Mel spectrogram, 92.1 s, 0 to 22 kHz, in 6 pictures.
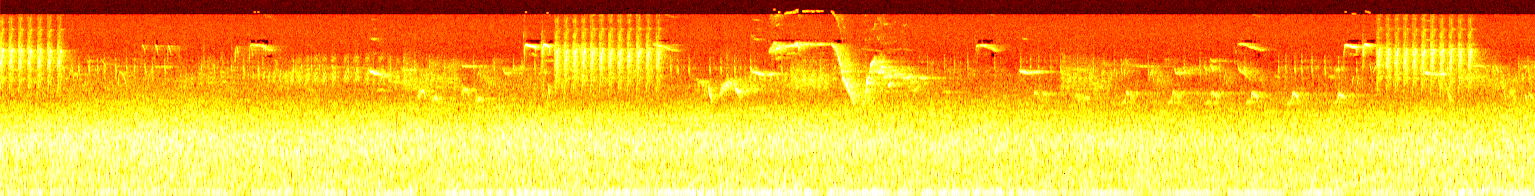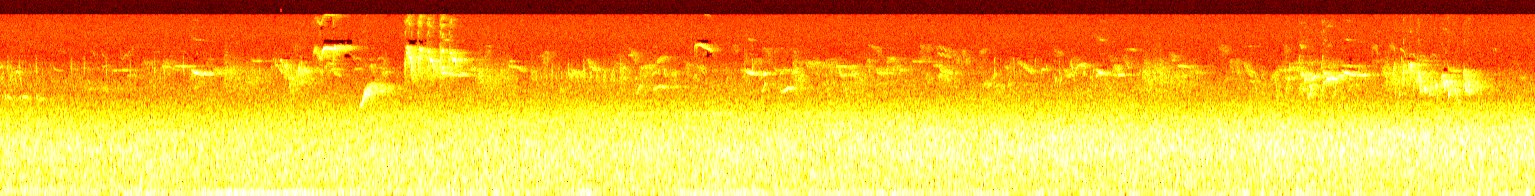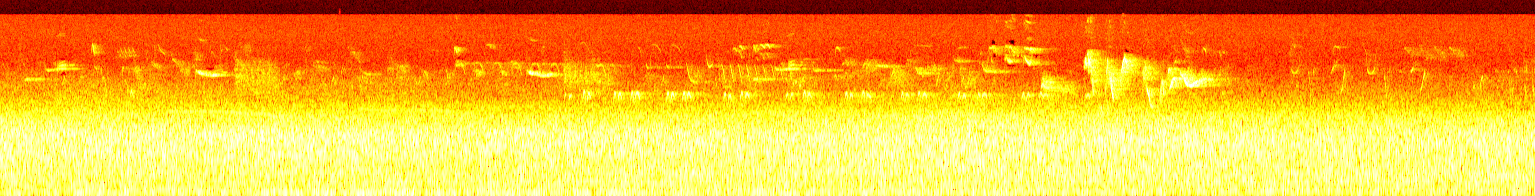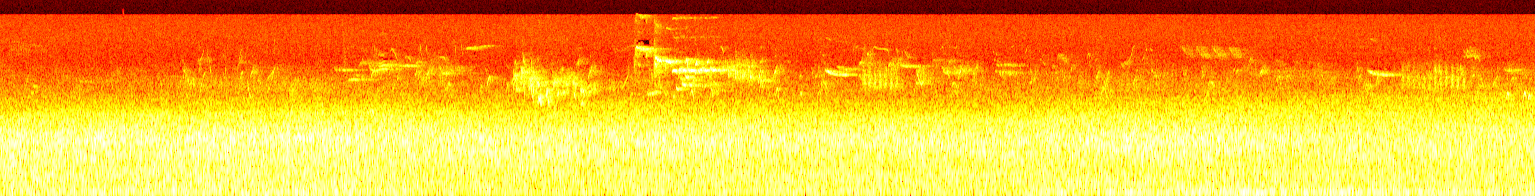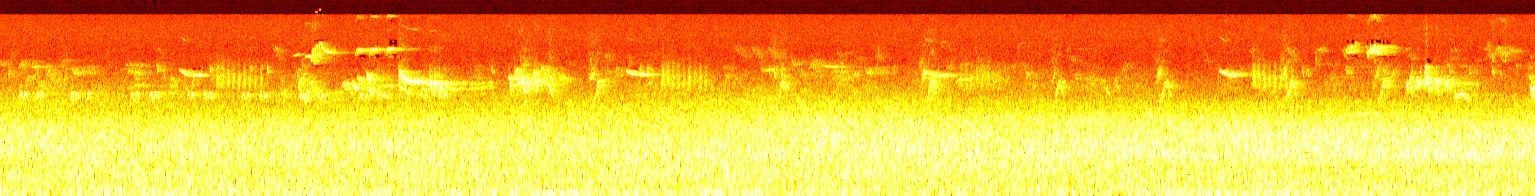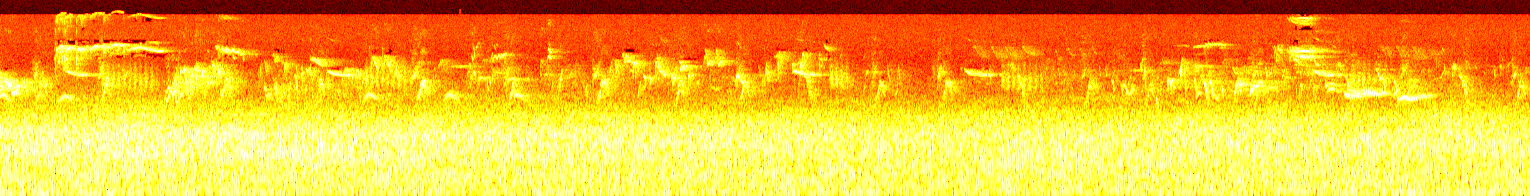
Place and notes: The Drive High Street Little Moor Highbury Brentwood Avenue Fairfield Road
The dawn-lit moon
hangs
in the cold of the frosted dawn
Motorway sound is unrelenting
Sparrows chat and robin sings
inside the traffic’s seething
England, United Kingdom, 1 March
